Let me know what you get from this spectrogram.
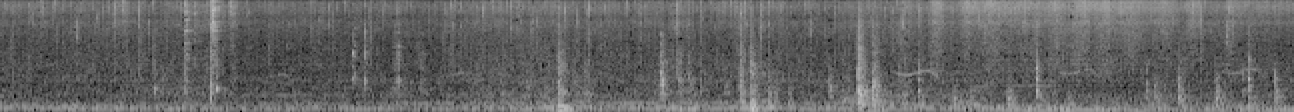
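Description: Diced onions and curry powder frying in oil in a non-stick wok: a steady sizzle, broken by a few sharp knocks and scrapes of a spoon against the pan as they are stirred.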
